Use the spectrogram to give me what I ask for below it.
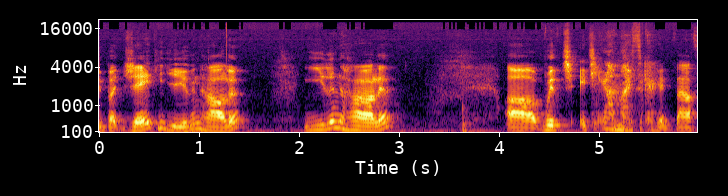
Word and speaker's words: Gyllenhaal: Jake Gyllenhaal. I think that's how you pronounce his last name, Gyllenhaal. Jake Gyllenhaal. It's like Gyllenhaal, but it's Gyllenhaal.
